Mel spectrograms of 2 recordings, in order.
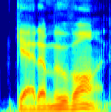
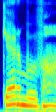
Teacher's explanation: a flapped T. Okay, a flap T. It sounds more like a soft D. It becomes getta.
